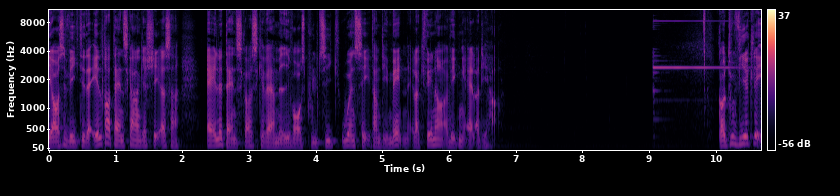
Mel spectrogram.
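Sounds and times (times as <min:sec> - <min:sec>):
speech: 0:00.0 - 0:06.9, 0:10.0 - 0:10.6
phone SMS text message notification chime: 0:09.1 - 0:10.6.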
